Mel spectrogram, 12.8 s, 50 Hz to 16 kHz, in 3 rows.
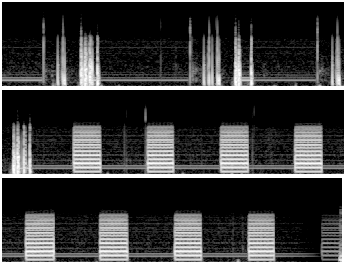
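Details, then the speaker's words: Kent CT, August 1980: even on-off busy tone from the Sharon ringing machine, about one beep per second at steady pitch, no dragging; ringing machine in good shape, correct speed. "the busy signal indicates that this Sharon ringing machine is in really good shape it doesn't have any speed problems as many of them did"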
